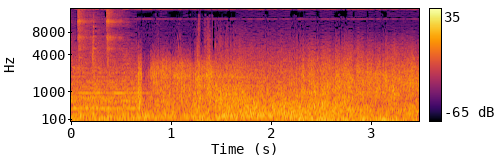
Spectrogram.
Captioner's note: booming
